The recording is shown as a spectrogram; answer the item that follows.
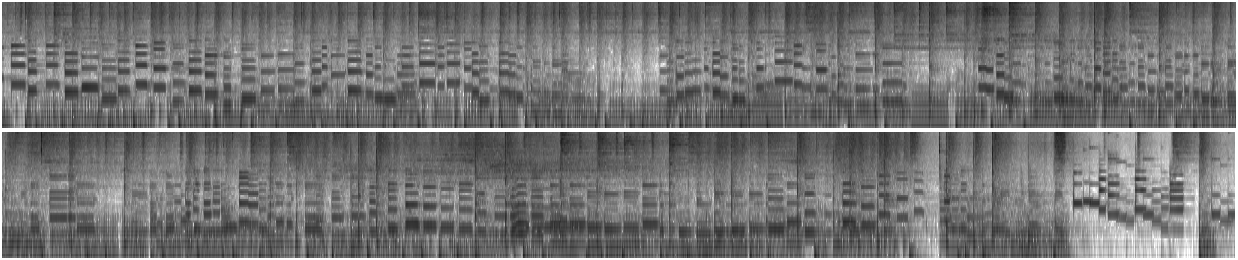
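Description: Instrumental jazz samba played live by a quartet: an archtop electric guitar plays fast running melodic lines over a drum kit's samba groove with cymbals and an electric bass. The sound drops briefly near the end.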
